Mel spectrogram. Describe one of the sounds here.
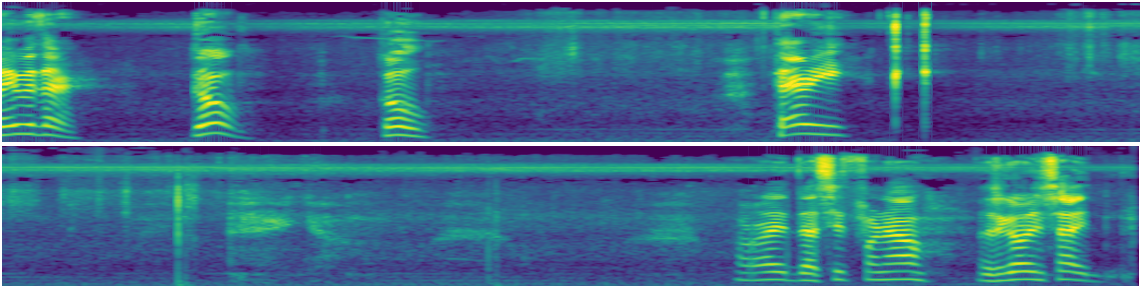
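A puppy whines in short, high, rising and falling cries.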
